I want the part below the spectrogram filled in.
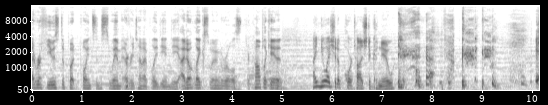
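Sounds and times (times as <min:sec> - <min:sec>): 
speech: 0:00.0 - 0:09.3
laughter: 0:01.6 - 0:02.6, 0:07.3 - 0:08.6
person coughing harshly: 0:01.8 - 0:02.2, 0:07.3 - 0:10.1
gasping breaths between coughs: 0:09.4 - 0:10.0.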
